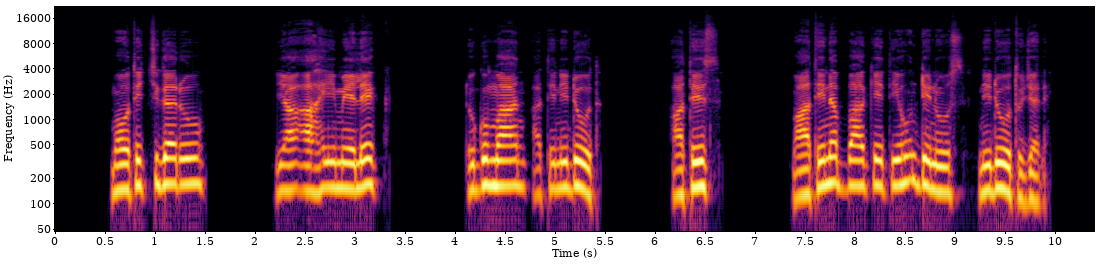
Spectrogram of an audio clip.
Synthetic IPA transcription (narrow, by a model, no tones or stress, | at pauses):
mo̞ːt̪ɪt͡ʃːɪɡɐɾuː | jaːɐɦiːmeːlɛːk | ᶑʊɡʊmaːnɐt̪ɪnɪd̪uːt̪ɐ̥ | ɐt̪ɪs | maːt̪iːnɐbːaːkeːt̪iːhʊnd̪ɪnuːsnɪd̪uːt̪ʊd͡ʒɛᶑɛ̥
